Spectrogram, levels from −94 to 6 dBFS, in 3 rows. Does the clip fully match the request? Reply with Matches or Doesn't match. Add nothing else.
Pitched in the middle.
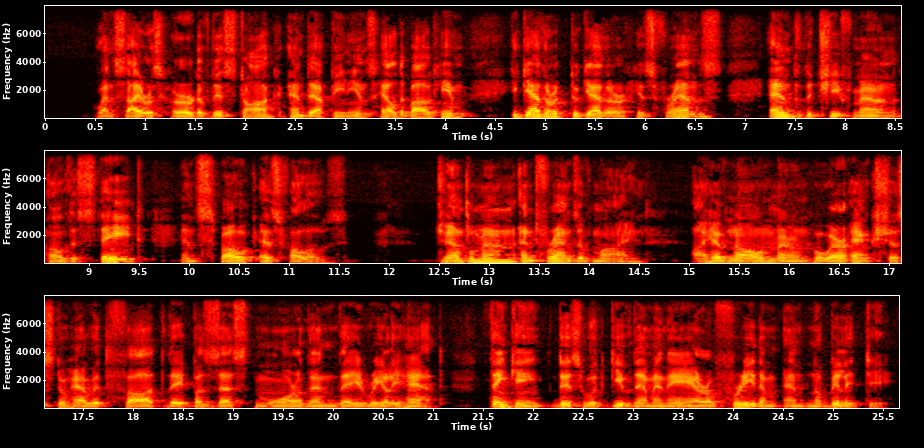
Doesn't match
